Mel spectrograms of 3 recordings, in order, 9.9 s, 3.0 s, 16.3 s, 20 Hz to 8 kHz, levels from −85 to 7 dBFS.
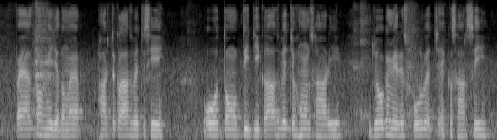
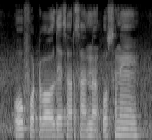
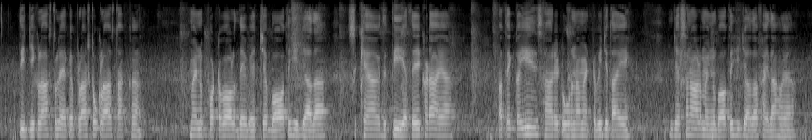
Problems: background sounds at intervals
